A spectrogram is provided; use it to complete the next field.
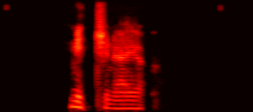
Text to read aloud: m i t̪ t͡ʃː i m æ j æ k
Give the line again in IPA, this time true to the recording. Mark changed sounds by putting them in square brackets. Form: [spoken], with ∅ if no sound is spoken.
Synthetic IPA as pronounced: m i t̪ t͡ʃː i [n] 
